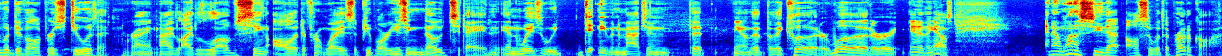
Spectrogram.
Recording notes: In this special episode recorded at Node Interactive 2016 in Austin, TX.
